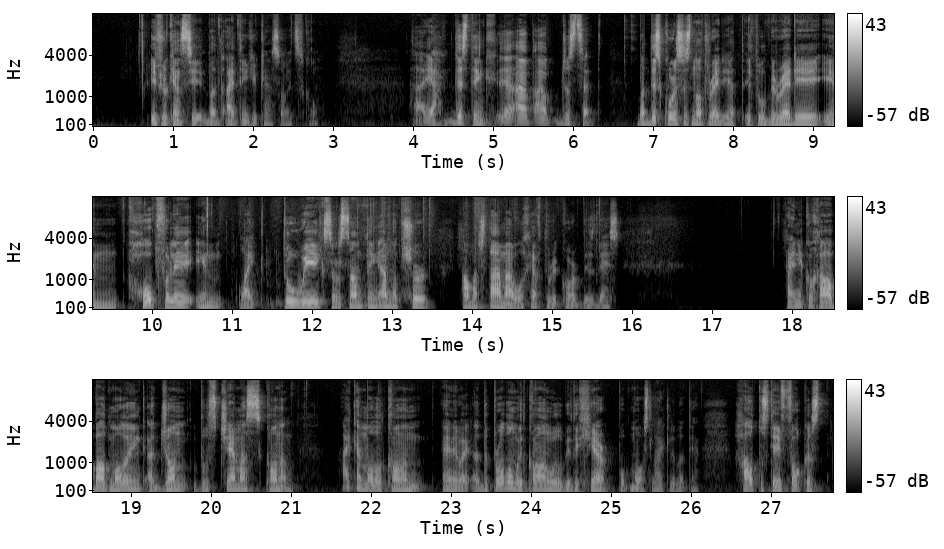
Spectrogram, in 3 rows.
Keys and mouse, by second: 6.4-27.7 drag.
